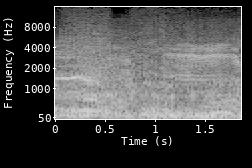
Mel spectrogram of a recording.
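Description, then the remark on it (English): A Bengal tiger roars loudly, a deep, rumbling growl that holds steady for nearly two seconds with no voices around it. “Governor Dix shoots the Bengal tiger in the street.”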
